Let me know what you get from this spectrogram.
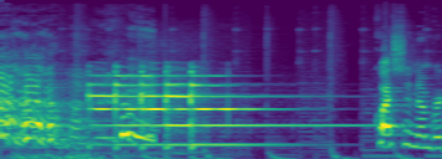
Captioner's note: laughter; bell rings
